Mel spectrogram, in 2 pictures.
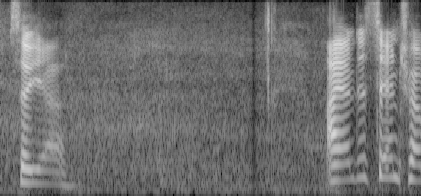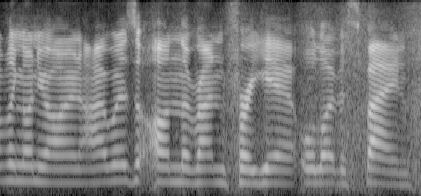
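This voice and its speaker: Outdoors on a beach promenade, a New Zealand travel vlogger in her twenties livestreams from her phone, answering viewer questions while sweaty and squinting in the sun. Her mid-range voice is bright and forceful with fairly even intonation at a moderate pace, packed with "like" fillers. The recording is rough, with faint street and traffic noise.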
